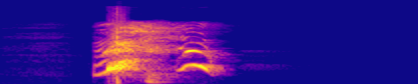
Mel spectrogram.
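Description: A woman's single loud sneeze about half a second in, in two quick parts.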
